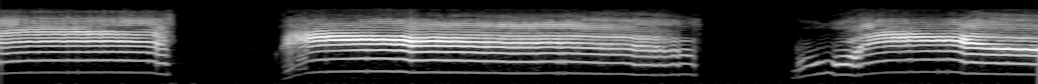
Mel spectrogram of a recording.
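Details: Cat in pursuit of a mouse late at night lets out three long, strained yowls. They sit high and steady, the middle one lasting about two seconds, with short breaks between.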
